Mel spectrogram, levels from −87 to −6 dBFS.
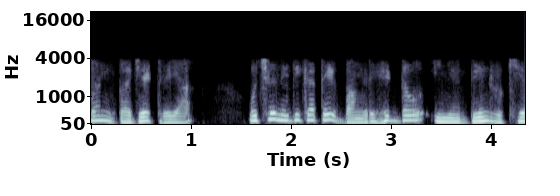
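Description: G.729 codec coloration runs throughout the speech, with a rough, slightly synthetic quality and nothing above 4 kHz. The sound points to G.729A at 8 kbit/s, which rebuilds each 10 ms frame from a vocal tract model, pitch prediction and sparse pulses.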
